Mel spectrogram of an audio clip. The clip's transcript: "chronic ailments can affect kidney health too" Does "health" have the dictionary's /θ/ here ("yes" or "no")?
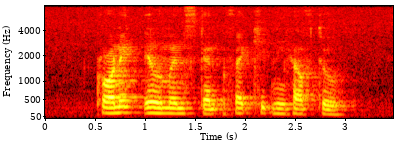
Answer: no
